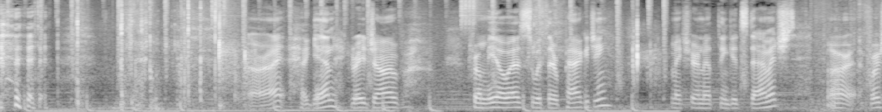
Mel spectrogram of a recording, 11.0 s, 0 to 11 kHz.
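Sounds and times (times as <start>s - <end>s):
background music: 0.0s - 11.0s
scraping: 1.0s - 3.2s
cardboard box being opened: 1.4s - 2.9s.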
